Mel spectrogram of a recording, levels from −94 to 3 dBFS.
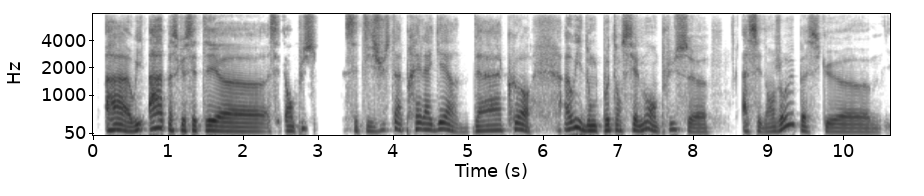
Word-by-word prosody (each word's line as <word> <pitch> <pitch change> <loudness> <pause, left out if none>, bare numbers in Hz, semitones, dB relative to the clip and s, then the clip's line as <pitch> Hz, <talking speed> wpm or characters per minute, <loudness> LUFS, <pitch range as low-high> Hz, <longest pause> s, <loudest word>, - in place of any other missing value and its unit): Ah 135 -6 +5
oui! 135 +7 0
Ah! 180 +3 +6
parce 135 -1 +1
que 130 - +1
c'était, 120 -1 +4
heu, 105 -2 +2
c'était 110 - -2
en 115 -1 +1
plus, 170 +7 -2 0.4
c'était 115 - -1
juste 130 +9 -3
après 150 +2 -2
la 145 -2 0
guerre. 135 -6 0 0.2
D'accord, 125 +2 0 0.4
ah 145 - +1
oui, 185 0 +3
donc 120 -1 +1
potentiellement 130 +3 +1
en 115 - 0
plus, 145 -3 -4
heu, 90 -2 -2 0.4
assez - - +1
dangereux 105 - -1
parce - - -2
que, 90 -3 -3
hem, 85 0 -15
125 Hz, 160 wpm, -21 LUFS, 105-145 Hz, 0.4 s, Ah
